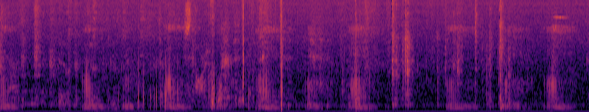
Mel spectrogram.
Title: snoring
